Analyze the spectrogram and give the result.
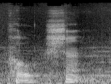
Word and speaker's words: potion: Today's word is potion, P-O-T-I-O-N. Notice two distinct syllables, potion. Look how we're spelling it, P-O-T-I-O-N. The T-I-O-N is pronounced shun. You might say to yourself, why isn't there an S-H in there for the sh sound? In this case, the T-I-O-N makes that sound.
